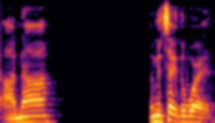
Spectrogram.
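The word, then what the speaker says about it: עָנָה: And now here's a pronunciation, by the way, too. Strong's H 6030. Anah. Anah. Anah. Ayin, nun, hey.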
